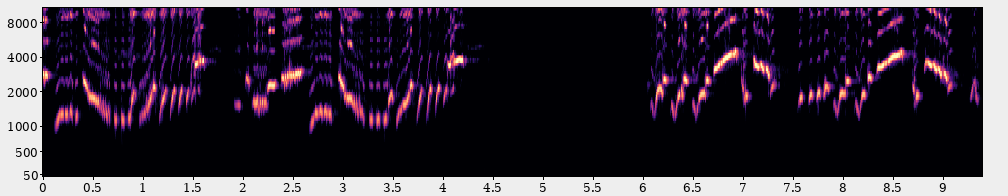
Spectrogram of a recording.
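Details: Lure recording of a white-rumped shama in vigorous song to train other shamas. Rapid looping whistled phrases rise and fall in bursts, with a silent gap of nearly two seconds midway.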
